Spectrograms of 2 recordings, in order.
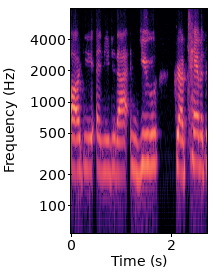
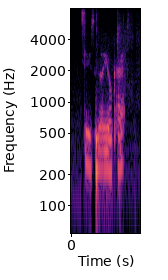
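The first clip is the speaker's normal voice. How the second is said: hushed, very quiet half-whisper, breath only; 10 dB quieter than usual. Retelling how he half-whispered back a question to the speaker, acting out a half-whisper. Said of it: "he kind of whispers back and goes like".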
